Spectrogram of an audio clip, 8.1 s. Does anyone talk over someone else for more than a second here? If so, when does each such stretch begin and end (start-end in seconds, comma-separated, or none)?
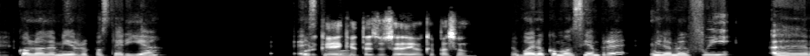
none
